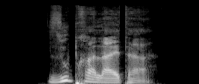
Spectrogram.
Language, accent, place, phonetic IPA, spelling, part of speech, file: German, Germany, Berlin, [ˈzuːpʁaˌlaɪ̯tɐ], Supraleiter, noun, De-Supraleiter.ogg
- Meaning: superconductor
